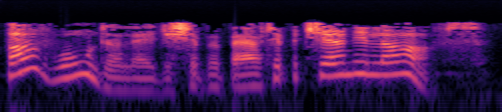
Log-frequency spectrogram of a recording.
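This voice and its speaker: A woman's voice: fairly high pitch, wildly swooping pitch, fast talker, breathy edge, no room sound, dull audio, heavily acted. An actress playing a gossipy, deferential English lady's maid who talks in a confiding, colloquial way in a radio drama. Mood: worried, confiding.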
